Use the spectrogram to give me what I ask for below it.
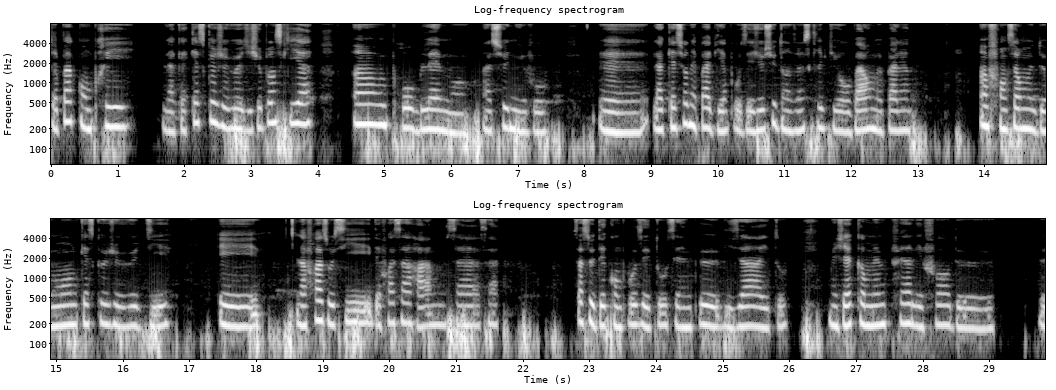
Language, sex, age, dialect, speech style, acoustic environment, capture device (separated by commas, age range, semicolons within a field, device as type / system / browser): Yoruba, female, 25-34, Nigeria - Ijebu, happy; focused, people talking; music; nature, mobile / Linux / Chrome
